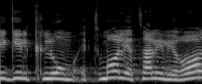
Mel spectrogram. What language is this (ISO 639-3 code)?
heb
